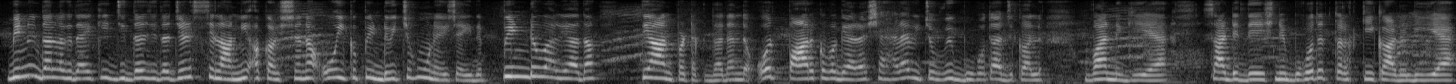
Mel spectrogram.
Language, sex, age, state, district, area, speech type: Punjabi, female, 18-30, Punjab, Gurdaspur, rural, spontaneous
